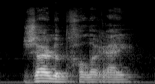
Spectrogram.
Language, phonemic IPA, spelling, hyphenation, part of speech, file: Dutch, /ˈzœy̯.lə(n).ɣaː.ləˌrɛi̯/, zuilengalerij, zui‧len‧ga‧le‧rij, noun, Nl-zuilengalerij.ogg
- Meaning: colonnade, peristyle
